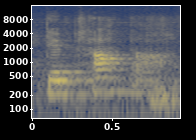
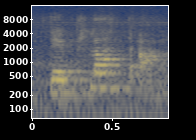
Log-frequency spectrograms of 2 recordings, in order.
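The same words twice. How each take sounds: The two takes are said the same way.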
